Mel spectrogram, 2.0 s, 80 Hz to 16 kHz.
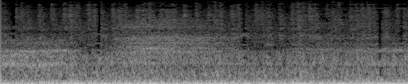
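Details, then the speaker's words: Austin Maxi cold start after sitting 3 months, on E5 petrol; ragged, uneven low thumping with a stumbling beat, running on only a few cylinders before popping and catching; misfire, owner suspects points need cleaning. "she's trying she's trying she's running on a few cylinders"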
